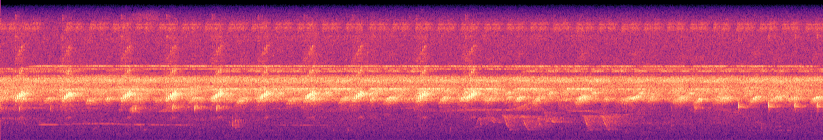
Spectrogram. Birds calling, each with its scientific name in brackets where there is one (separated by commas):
Buff-breasted Wren (Cantorchilus leucotis), Black-faced Antthrush (Formicarius analis), Cinereous Tinamou (Crypturellus cinereus)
